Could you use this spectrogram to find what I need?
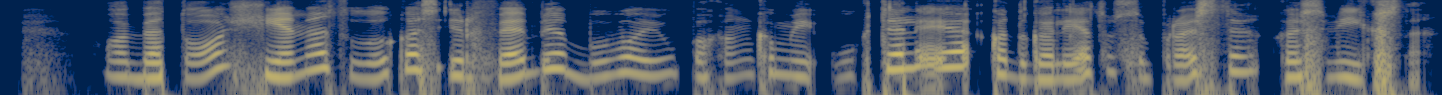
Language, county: Lithuanian, Vilnius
